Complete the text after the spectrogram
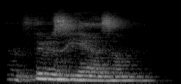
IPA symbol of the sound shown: z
